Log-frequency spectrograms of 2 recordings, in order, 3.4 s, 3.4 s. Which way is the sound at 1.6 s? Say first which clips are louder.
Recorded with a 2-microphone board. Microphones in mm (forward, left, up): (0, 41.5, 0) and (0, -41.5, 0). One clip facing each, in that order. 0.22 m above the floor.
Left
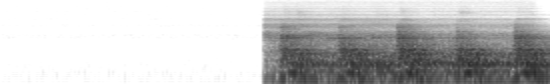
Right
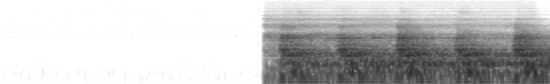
Even; 25° right (ahead or behind).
